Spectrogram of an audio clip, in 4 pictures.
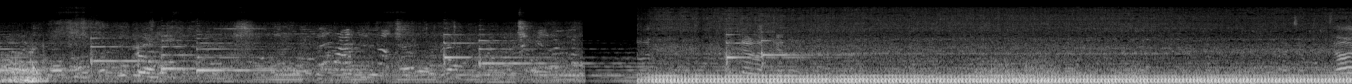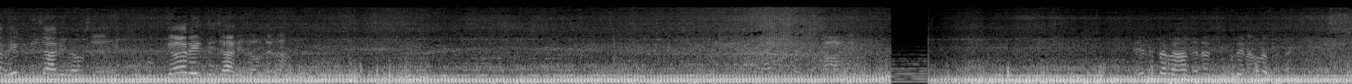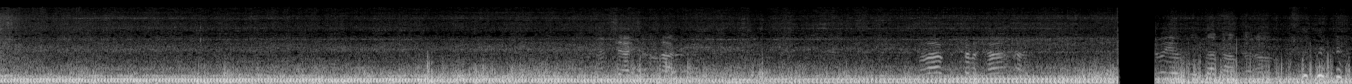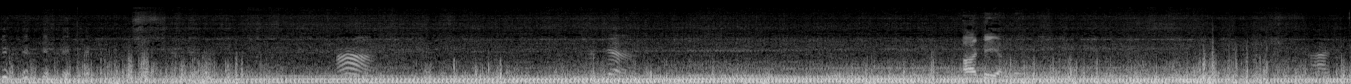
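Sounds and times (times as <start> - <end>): motorcycle engine running: 6.4 - 54.0.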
